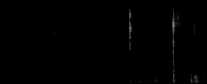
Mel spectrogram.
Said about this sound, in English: Let me just have a sip really quick and we're going to read it.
